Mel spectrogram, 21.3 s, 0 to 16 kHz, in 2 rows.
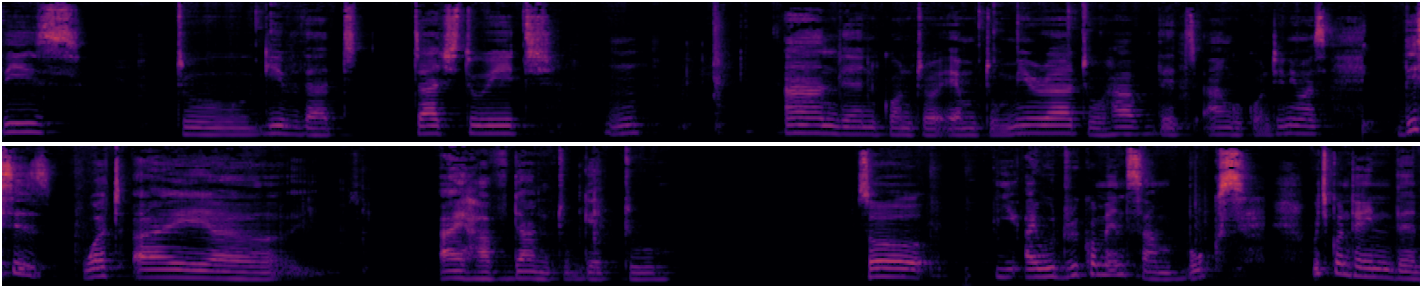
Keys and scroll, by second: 9.6 ctrl+shift+Escape.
